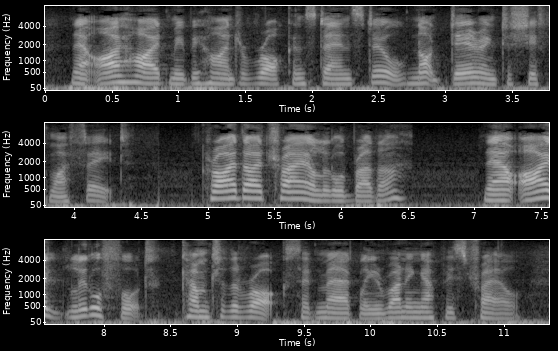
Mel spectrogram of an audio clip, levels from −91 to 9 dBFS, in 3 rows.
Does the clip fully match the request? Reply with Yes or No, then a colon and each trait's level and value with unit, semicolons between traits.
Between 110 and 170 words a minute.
No: average, 185 wpm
